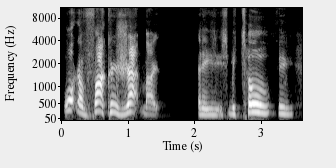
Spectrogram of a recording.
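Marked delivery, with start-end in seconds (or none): 0.0-1.5 loud, raised London gangster voice; Kray Twins. Acted. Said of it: "fucking the Kray Twins". 2.4-3.2 loud, lightly acted London gangster; Kray Twins. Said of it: "fucking the Kray Twins".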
